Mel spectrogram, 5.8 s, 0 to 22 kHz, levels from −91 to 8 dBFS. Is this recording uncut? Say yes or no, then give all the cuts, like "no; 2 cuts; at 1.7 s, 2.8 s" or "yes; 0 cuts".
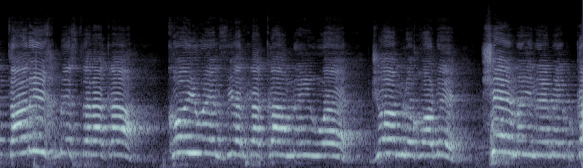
yes; 0 cuts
